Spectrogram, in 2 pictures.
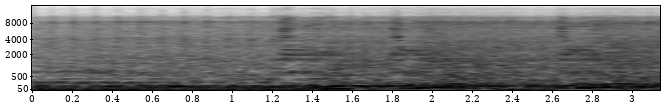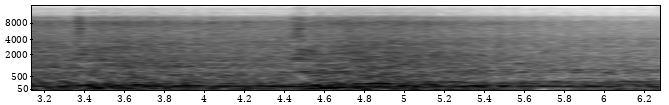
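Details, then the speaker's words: Squarebody Chevy C10 engine with power steering pump removed, after adjusting a slotted accessory bracket: revs with steady deep rumble, no squeal, chirp or grinding from the belts; earlier noise gone for now, accessory drive normal. "well, I think it's fixed. It's not making it. I'm gonna turn this off before I drop dead in here. The noise is gone for now."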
